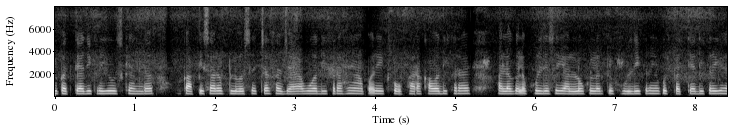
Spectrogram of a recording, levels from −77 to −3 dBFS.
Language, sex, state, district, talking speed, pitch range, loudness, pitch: Hindi, female, Bihar, Supaul, 240 wpm, 225-235 Hz, -18 LUFS, 230 Hz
